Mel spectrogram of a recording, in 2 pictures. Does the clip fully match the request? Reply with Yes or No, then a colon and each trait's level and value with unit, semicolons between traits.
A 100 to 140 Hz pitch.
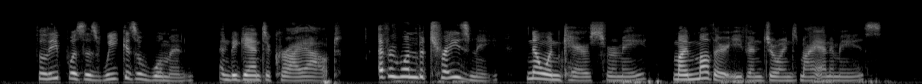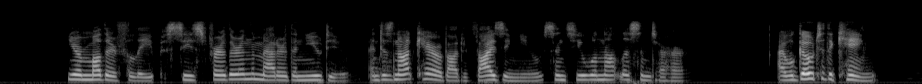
No: high, 205 Hz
